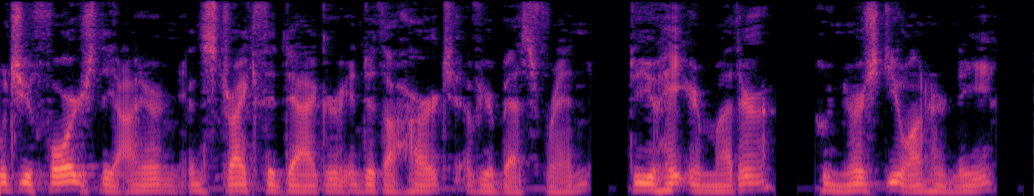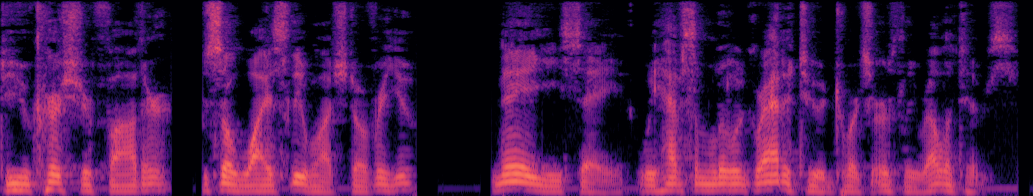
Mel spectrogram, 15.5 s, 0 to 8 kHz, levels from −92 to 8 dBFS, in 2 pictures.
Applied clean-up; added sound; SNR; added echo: none; none; none; none.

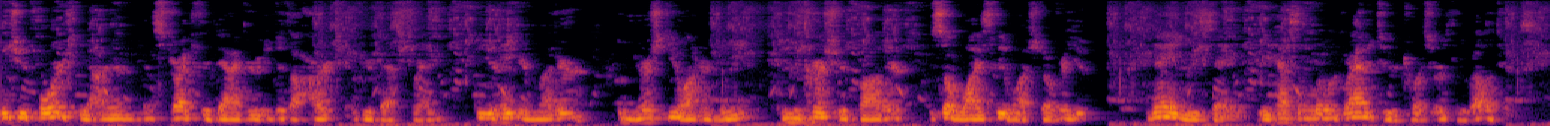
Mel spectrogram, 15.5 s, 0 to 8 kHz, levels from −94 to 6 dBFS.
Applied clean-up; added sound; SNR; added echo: classical method WPE with log-MMSE.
